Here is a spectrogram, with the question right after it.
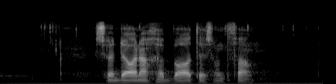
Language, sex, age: Afrikaans, male, 18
